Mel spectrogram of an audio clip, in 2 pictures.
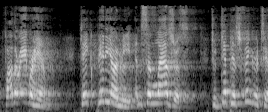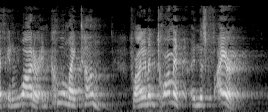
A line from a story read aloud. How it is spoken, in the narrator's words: So he called out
